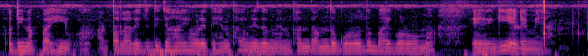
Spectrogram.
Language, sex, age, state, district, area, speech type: Santali, female, 30-45, West Bengal, Birbhum, rural, spontaneous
